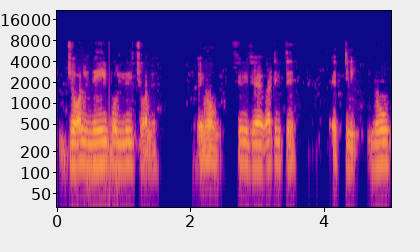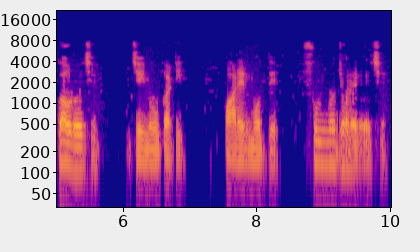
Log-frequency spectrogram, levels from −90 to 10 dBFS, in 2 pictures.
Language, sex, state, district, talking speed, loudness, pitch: Bengali, male, West Bengal, Jalpaiguri, 110 wpm, -18 LUFS, 130 Hz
